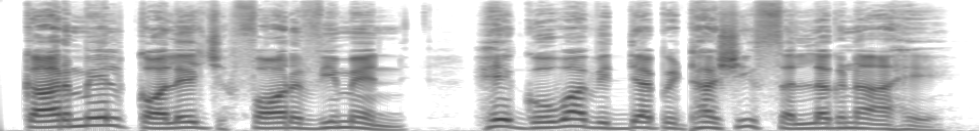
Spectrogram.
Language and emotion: Marathi, neutral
